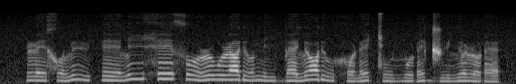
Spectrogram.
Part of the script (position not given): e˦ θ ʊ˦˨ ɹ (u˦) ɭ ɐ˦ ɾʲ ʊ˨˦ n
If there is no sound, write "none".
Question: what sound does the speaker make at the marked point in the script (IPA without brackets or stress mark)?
u˦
